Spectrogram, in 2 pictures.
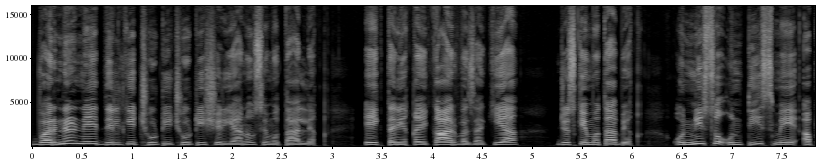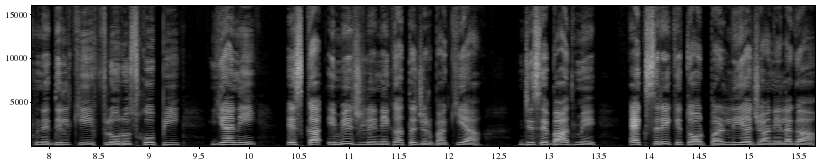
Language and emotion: Urdu, neutral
